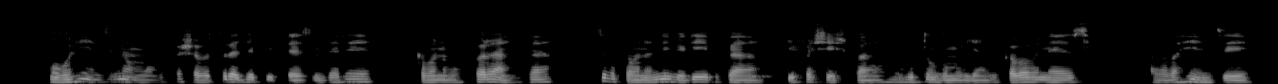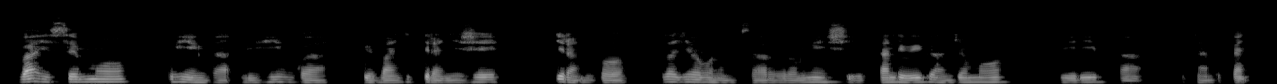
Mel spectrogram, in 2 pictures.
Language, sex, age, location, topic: Kinyarwanda, male, 25-35, Huye, agriculture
